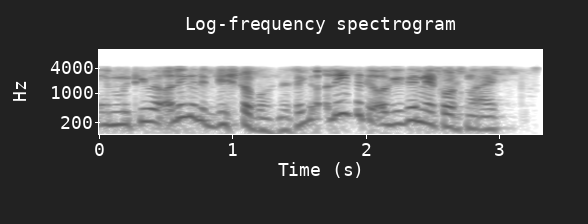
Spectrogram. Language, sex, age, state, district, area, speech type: Nepali, male, 45-60, West Bengal, Kalimpong, rural, conversation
